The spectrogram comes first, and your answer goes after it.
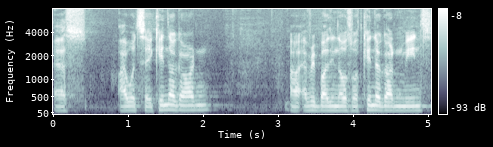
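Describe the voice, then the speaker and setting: In a German accent, a man talks at a fairly quick pace with long, frequent pauses, a medium pitch and monotone, flat intonation. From Germany. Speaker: politician. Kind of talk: panel discussion opening remarks. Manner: halting.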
